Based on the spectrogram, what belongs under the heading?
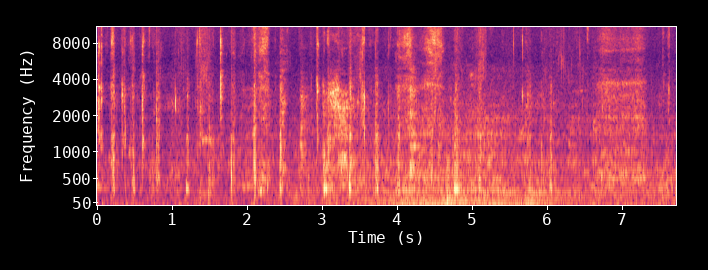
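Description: Close-miked wet chewing and mouth smacking of rice and curry, together with a hand squishing and mixing rice and curry gravy on a plate. A quick run of sharp smacks for the first few seconds gives way to denser, steadier squelching.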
